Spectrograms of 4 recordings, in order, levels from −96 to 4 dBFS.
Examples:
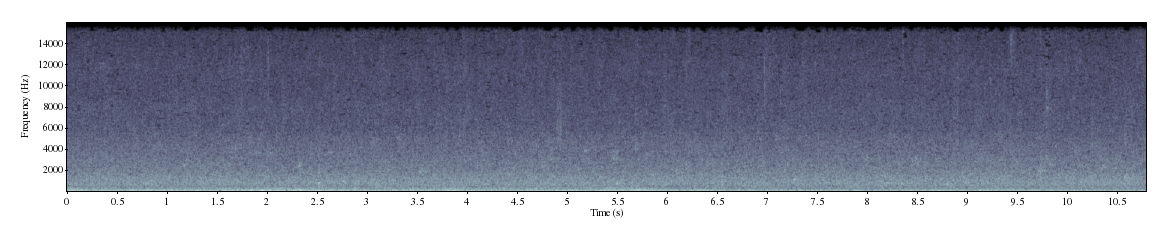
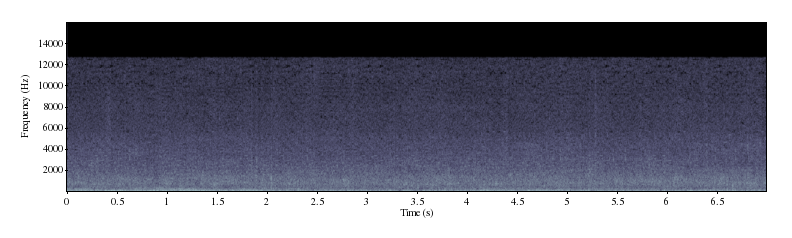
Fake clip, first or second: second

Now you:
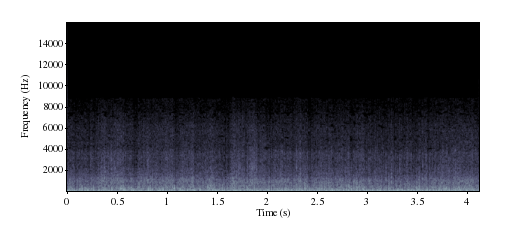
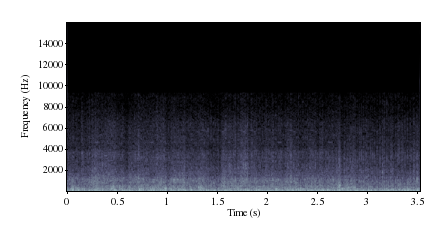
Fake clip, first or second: second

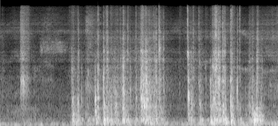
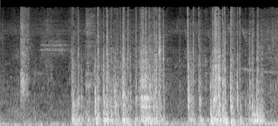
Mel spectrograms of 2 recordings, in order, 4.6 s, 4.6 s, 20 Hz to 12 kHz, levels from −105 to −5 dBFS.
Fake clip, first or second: first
